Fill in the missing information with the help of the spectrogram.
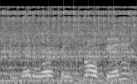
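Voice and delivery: excited. Real, not acted. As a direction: call it out delighted. Pleased the engine smokes.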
